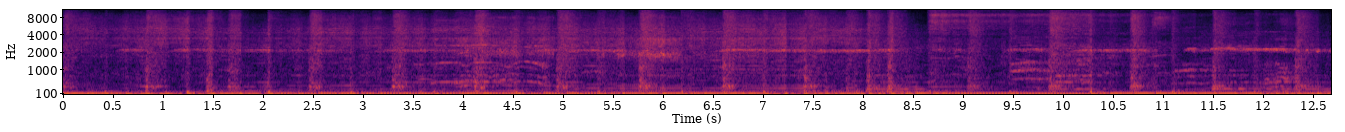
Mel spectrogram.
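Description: Live rock band playing loudly: drum kit keeping a steady beat under bass and electric guitar.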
